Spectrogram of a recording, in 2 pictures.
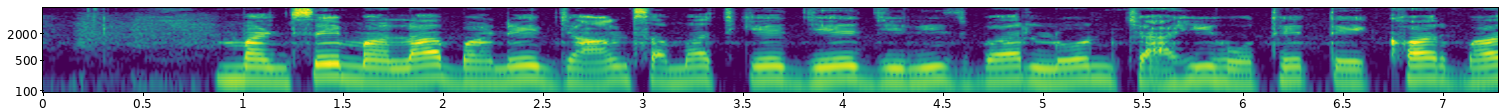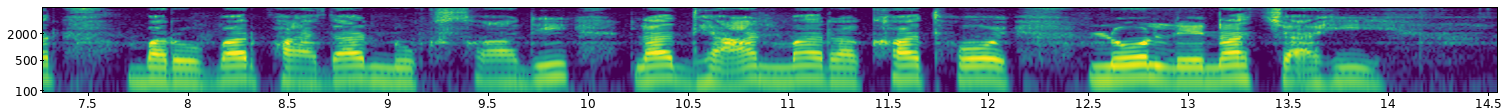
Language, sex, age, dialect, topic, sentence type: Chhattisgarhi, female, 18-24, Central, banking, statement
